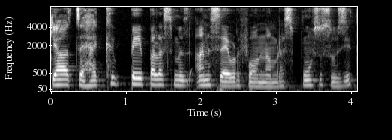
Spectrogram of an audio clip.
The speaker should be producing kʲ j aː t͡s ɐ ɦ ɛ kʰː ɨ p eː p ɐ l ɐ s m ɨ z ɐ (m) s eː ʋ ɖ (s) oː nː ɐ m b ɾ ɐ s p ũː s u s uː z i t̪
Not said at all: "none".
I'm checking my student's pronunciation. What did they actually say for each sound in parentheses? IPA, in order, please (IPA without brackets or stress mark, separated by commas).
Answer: n, f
